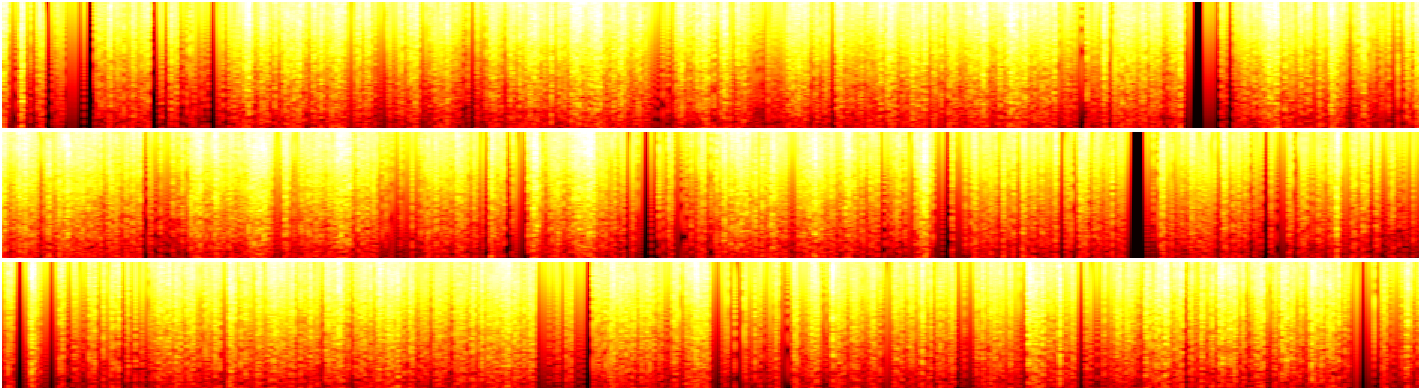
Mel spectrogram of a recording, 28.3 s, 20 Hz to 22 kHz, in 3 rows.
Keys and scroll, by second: 0.0 Escape, 0.9 m, 1.0 space, 1.7 Escape, 8.1 Escape, 9.3 v, 10.1 Escape, 10.9 m, 11.0 space, 12.1-14.5 typing, 12.9 F8, 15.8 Escape, 18.4 Escape, 18.5 e, 18.8 space, 19.7 2, 22.4 Escape, 23.0-24.1 typing, 23.3 KP_Divide, 26.0 2, 26.2 5, 26.8 BackSpace, 27.0 3, 27.2 KP_Divide, 28.0 5.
